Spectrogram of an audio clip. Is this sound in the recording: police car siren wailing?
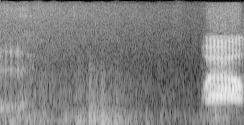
no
